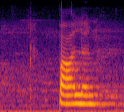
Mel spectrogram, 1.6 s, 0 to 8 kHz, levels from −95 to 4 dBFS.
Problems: none marked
